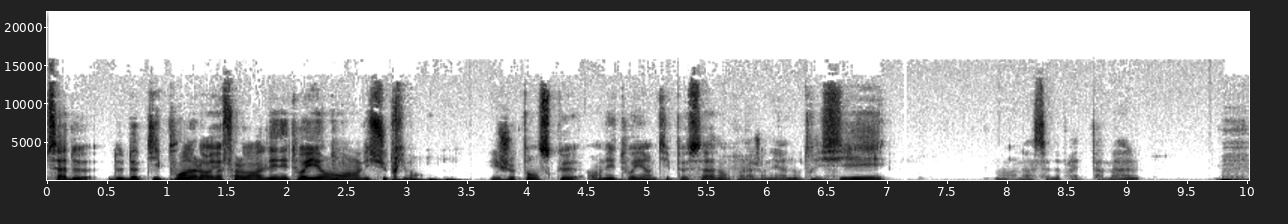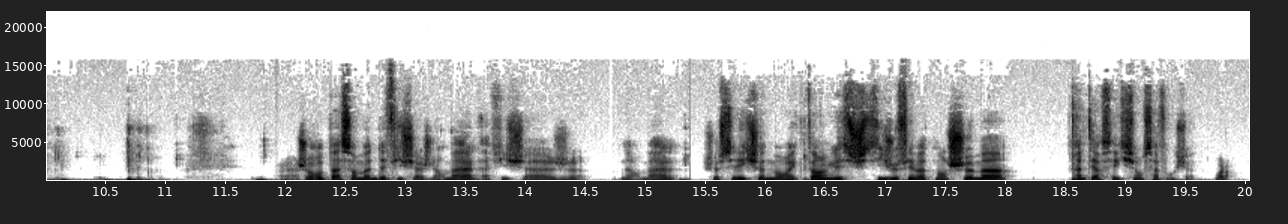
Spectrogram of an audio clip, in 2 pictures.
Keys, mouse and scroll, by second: 0.2-1.2 drag, 2.4 Delete, 2.9 KP_Subtract, 3.7 click, 4.2 click, 5.3 click, 6.4 BackSpace, 7.3 click, 8.2-10.0 drag, 10.8 ctrl+KP_Add, 13.3 click, 14.7 click, 15.3 KP_Subtract, 15.9 shift+click, 17.1 click, 18.6 click, 19.3 click.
